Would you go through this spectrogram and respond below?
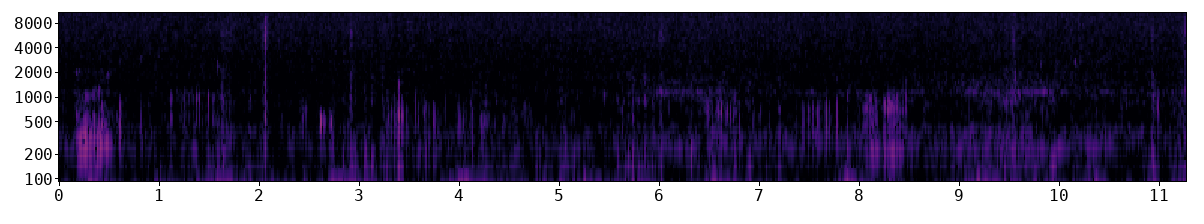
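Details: Stomach growling (borborygmi): low, irregular gurgling and rumbling from the belly throughout, as with hunger.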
